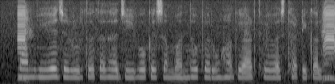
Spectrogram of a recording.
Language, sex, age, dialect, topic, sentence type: Magahi, female, 18-24, Central/Standard, agriculture, statement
